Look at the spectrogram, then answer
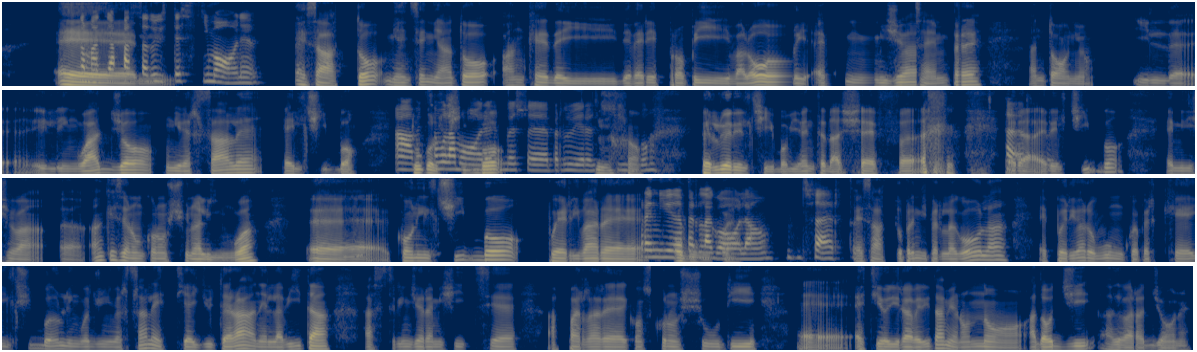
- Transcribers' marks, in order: drawn out: "ehm"; "propri" said as "propi"; laughing while speaking: "no"; "ovviamente" said as "ovviaente"; chuckle; other background noise; chuckle
- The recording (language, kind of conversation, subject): Italian, podcast, Come ti sei appassionato alla cucina o al cibo?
